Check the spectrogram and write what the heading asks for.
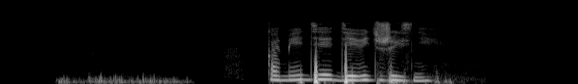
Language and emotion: Russian, neutral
